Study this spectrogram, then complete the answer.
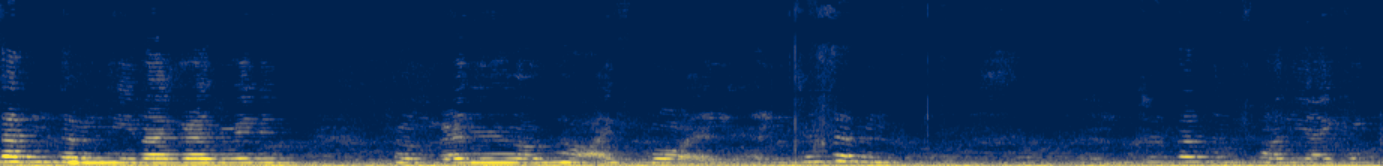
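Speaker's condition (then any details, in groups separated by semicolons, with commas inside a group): Cerebral palsy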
